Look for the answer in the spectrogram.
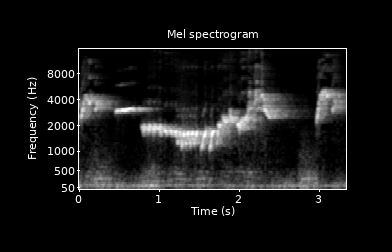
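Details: White-rumped shama song for provoking a response from other birds: a high steady whistle drops into a long wavering, slightly trilled run that climbs again to a bright buzzy note, ending with a short rising whistle.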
